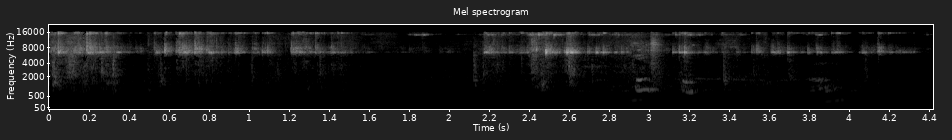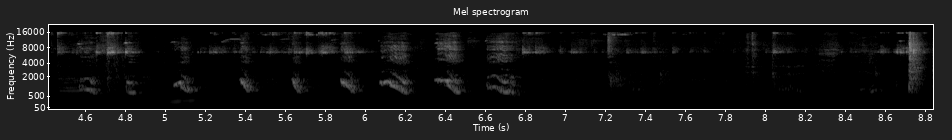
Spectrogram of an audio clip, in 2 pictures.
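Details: Red male Shiba Inu puppy, bred for show, gives a run of short, high, upward-sliding squeaky yelps in quick succession, with some lower whimpers between, over steady hiss and light clattering.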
